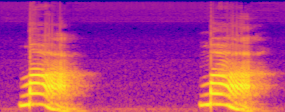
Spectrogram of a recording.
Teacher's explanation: It's falling all the way down, so it's also named as falling tone. We can also name it I stepped on a Lego sound.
